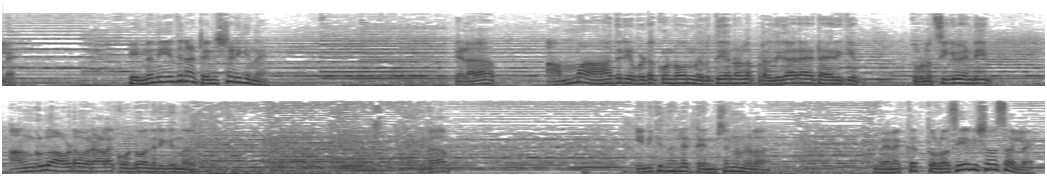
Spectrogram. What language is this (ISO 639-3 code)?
mal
